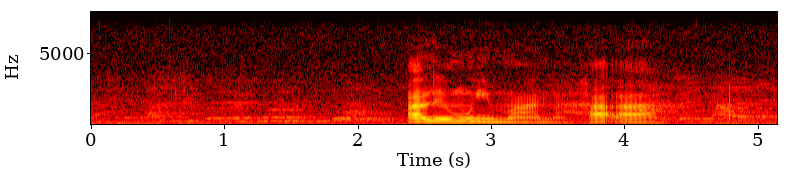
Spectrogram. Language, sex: Southern Sotho, male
